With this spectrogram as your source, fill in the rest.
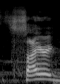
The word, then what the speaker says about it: Cyric: Siri, she starts with a C, and it's also Siri. I mean, it's Cyric, though, looks like Kyric. It sounds better to pronounce it as Kyric. But it is Cyric, stop it.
